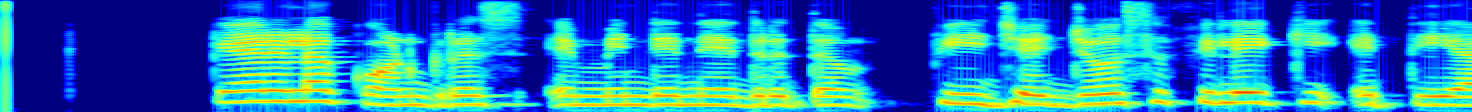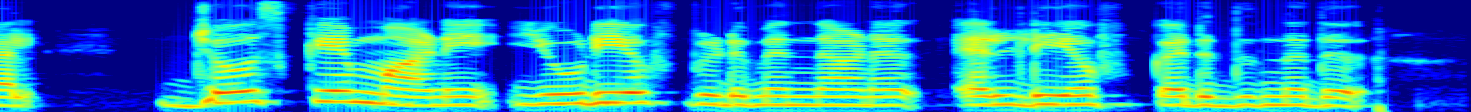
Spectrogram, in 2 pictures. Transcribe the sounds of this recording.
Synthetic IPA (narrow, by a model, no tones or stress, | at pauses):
ke̞ːɾɐɭɐko̞ːɳɡɾɐse̞mːinde̞ne̞ːd̪̬rut̪ːʋɐm | pid͡ʑed͡ʑo̞ːsɐfile̞ːkʲːɨʔe̞t̪ːijaːl | d͡ʑo̞ːskeːmːaːɳijuːɖijefʋiɽume̞nːaːɳɨelɖiefkɐɾuðunːɐðɨ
